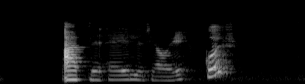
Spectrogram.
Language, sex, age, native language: Icelandic, female, 9, Icelandic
